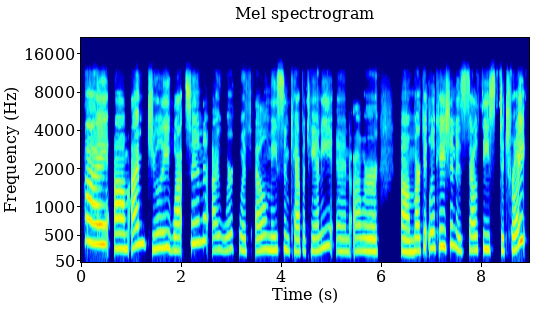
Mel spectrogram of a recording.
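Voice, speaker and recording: A woman's voice: a little high, unhurried, dry recording. A woman introducing herself as a marketing director on a video call, listing her duties.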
